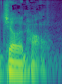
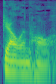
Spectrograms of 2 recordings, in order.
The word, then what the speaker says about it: Gyllenhaal: It might be Gyllenhaal. – No, it's definitely Gyllenhaal. – The actor goes by Gyllenhaal.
